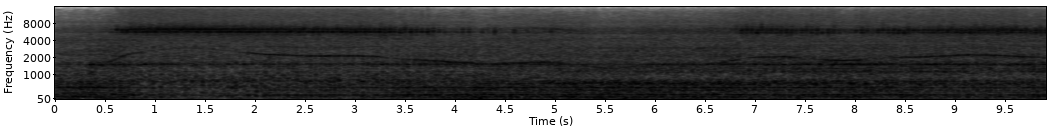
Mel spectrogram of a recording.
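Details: 2002 Oldsmobile Alero idling: a steady high whine with a wavering squeal on top, from an alternator bearing going bad.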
